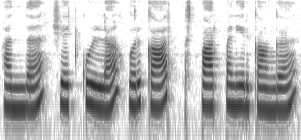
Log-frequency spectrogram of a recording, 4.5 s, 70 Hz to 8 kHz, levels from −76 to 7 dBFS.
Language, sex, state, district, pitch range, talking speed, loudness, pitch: Tamil, female, Tamil Nadu, Nilgiris, 210-235 Hz, 95 wpm, -16 LUFS, 220 Hz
